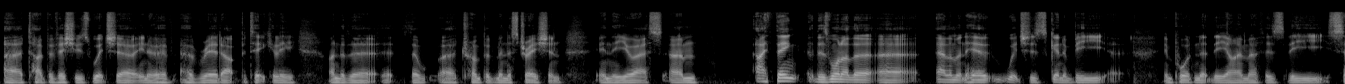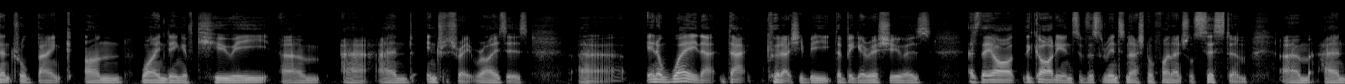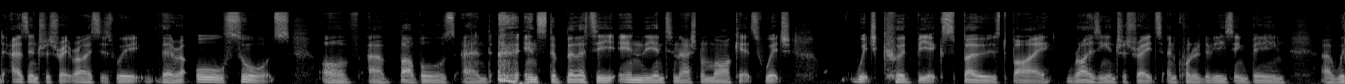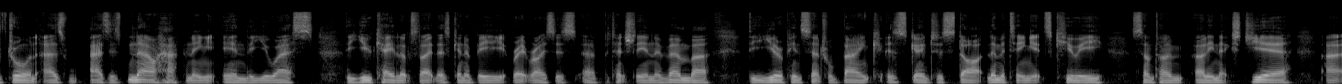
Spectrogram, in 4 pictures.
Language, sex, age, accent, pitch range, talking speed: English, male, 20-39, British, 90-100 Hz, 170 wpm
